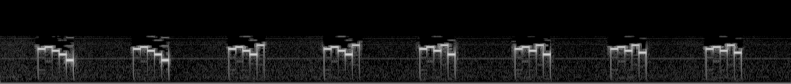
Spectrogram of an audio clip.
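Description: Five-tone selective call (ZVEI), heard as quick runs of five tones, tones of about 70 ms. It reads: 89752 89752 89750 89750 89705 89705 89706 89706
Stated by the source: SDR receiver recording of ZVEI five-tone selective call 89715.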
